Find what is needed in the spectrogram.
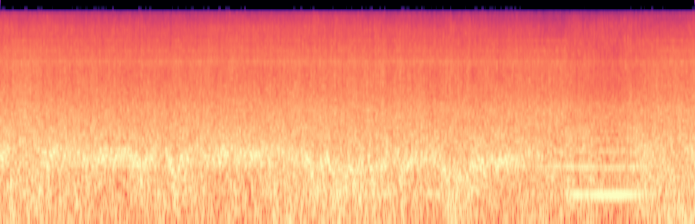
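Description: Electric motor and propeller of a small foam RC plane, picked up by a camera on the plane itself, buzzing over a rush of wind noise. Its pitch wavers with the throttle and settles into a steadier tone near the end.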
